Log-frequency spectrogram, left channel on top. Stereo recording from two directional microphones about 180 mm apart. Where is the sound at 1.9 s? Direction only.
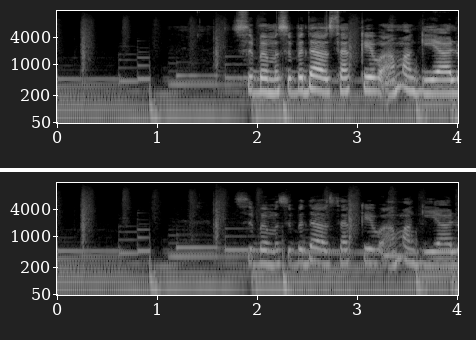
50° left (ahead or behind).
